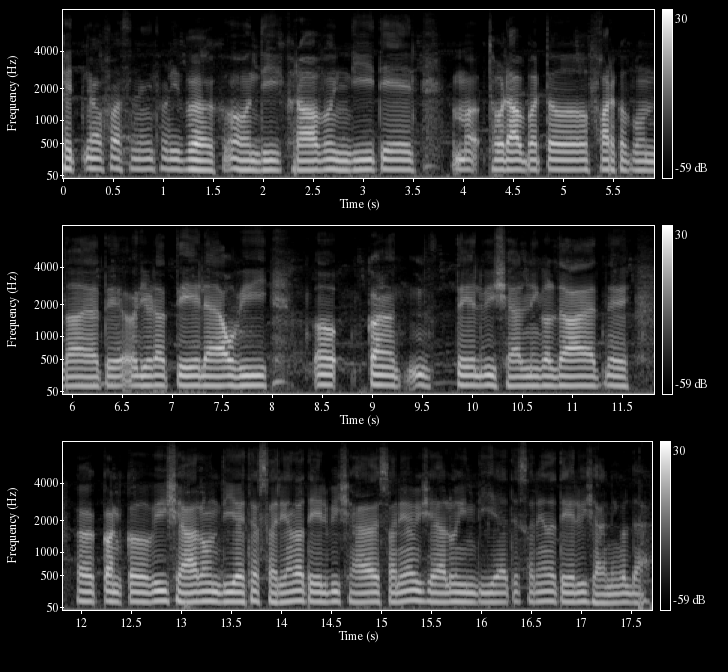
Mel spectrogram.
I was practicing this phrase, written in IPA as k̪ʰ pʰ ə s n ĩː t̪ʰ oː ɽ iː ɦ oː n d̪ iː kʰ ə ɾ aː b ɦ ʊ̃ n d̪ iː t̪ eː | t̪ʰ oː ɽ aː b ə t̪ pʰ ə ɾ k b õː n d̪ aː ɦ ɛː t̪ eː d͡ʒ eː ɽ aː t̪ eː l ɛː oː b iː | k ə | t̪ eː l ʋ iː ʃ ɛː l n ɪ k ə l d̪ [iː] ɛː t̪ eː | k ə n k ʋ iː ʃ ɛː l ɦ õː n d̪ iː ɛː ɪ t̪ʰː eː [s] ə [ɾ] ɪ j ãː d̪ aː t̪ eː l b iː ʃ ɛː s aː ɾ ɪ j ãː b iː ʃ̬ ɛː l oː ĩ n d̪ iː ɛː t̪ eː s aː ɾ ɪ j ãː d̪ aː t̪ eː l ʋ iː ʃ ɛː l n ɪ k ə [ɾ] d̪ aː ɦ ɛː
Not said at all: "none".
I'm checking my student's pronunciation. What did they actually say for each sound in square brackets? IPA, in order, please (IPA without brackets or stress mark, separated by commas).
aː, s, ɾ, l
